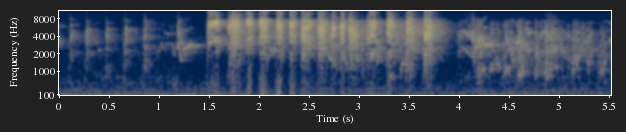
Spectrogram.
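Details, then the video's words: Budgerigars chirping: a few sharp clicks, then a fast run of high, bright warbled chirps repeated about three per second, trailing into softer chatter. "Budgies Chirping sound"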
